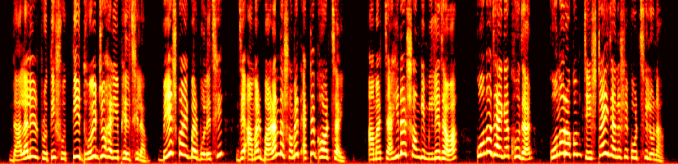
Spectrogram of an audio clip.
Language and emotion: Bengali, angry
